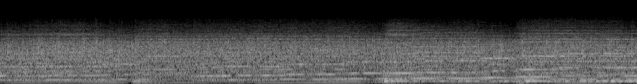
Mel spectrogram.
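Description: Orchestra playing walk-on music: sustained chords that shift every second or two.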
